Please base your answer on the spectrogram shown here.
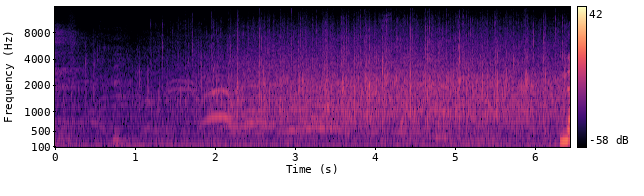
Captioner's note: applause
